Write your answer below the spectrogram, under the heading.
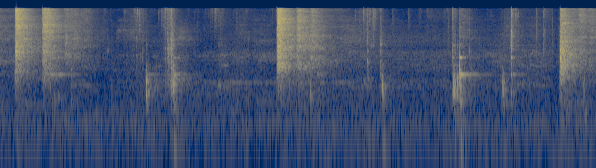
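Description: Metal kitchen tongs clinking and tapping against a glass mixing bowl while raw pork chops are turned in their seasoning. There are several sharp clinks, some ringing briefly, and a few short scraping bursts.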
